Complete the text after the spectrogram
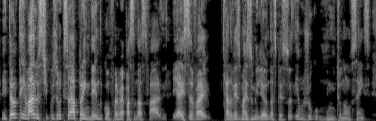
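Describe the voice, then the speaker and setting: A man's voice: fairly high pitch, fast talker, hardly any pauses. A man chatting casually and animatedly about a video game, often laughing and acting out what people say. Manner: animated, laughing, acts out quotes.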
